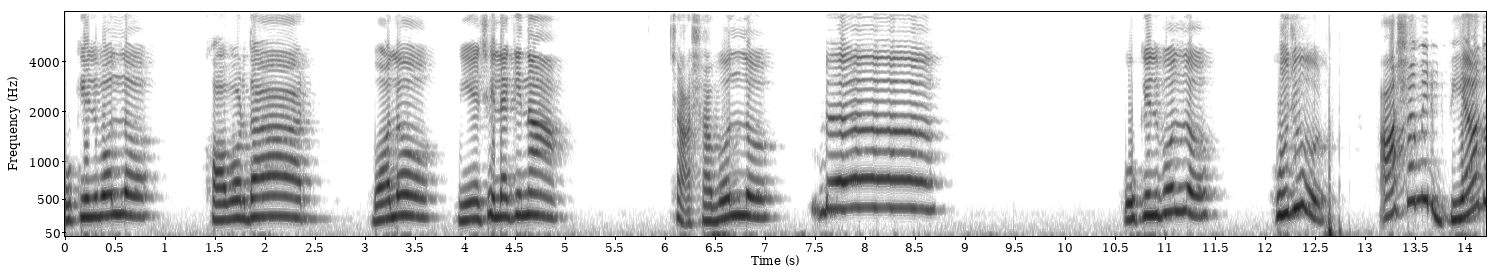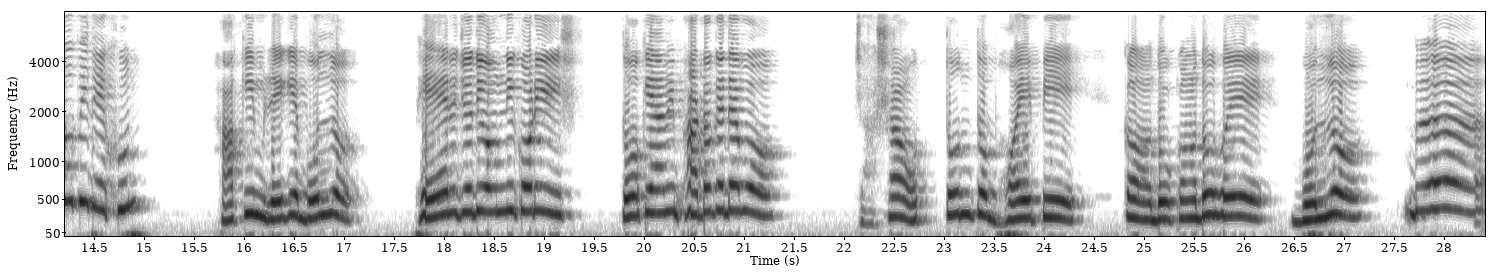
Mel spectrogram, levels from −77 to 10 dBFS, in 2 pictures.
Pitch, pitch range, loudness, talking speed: 275 Hz, 245-320 Hz, -11 LUFS, 70 wpm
